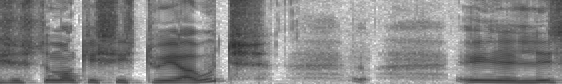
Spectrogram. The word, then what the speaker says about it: Łódź: Il y a eu des échanges avec une académie supérieure de Łódź, c'est Łódź en français, oui. Ça se prononce Łódź en polonais.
